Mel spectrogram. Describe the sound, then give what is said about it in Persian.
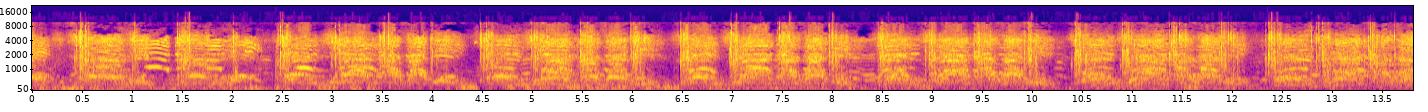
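Mourners at Mahsa Amini's grave in Aichi cemetery, Saqqez, gathered at Eid al-Fitr, chant slogans together in loud, repeated shouted bursts, each phrase rising and dropping in a steady rhythm of crowd voices. “این صدای سقز بود، آرامستان آیچی، مزار مهسا امینی.”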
